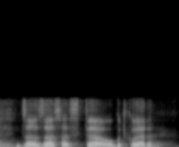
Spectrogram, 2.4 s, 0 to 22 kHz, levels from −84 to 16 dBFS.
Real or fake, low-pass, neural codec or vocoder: fake; 7.2 kHz; codec, 16 kHz, about 1 kbps, DyCAST, with the encoder's durations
